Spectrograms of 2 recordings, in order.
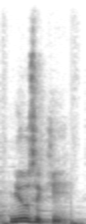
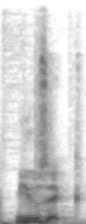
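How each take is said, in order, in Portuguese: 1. Um som de vogal extra vem depois da consoante final. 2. A palavra termina direto na consoante. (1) "Mas a gente fala music" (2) "que é music"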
